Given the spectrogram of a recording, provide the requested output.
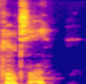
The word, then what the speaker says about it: Fucci: The next day, 14-year-old Aiden Fucci, is that how I'm going to pronounce it? – That's how you pronounce it, Aiden Fucci.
